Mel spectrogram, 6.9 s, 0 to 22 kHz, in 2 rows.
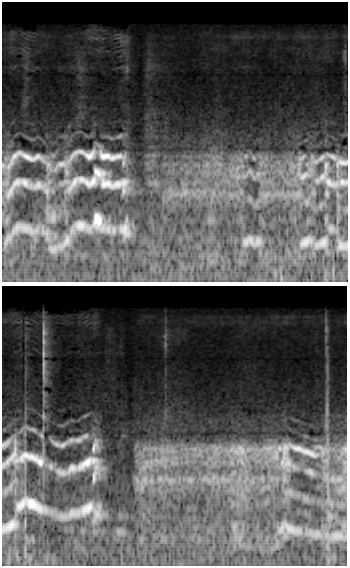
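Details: A 3-day-old female Siberian husky puppy, loud while feeding as her littermates sleep, gives high, wavering squeals and whimpers in short, uneven bursts.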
